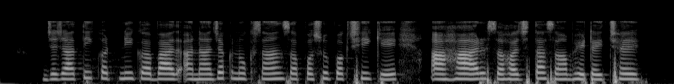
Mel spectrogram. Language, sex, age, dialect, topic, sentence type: Maithili, female, 51-55, Southern/Standard, agriculture, statement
